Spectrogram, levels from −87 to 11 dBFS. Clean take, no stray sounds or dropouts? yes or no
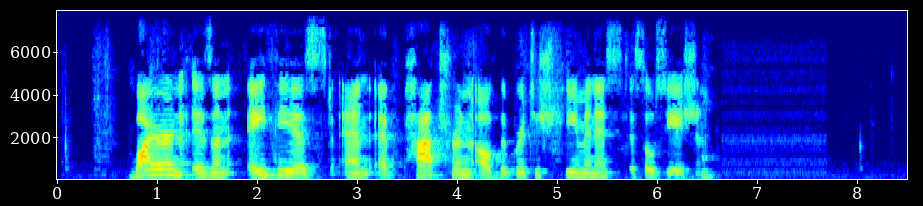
yes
